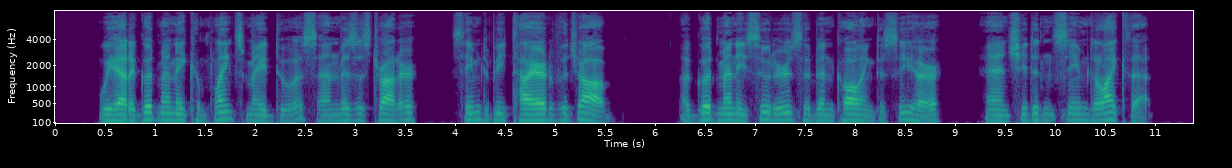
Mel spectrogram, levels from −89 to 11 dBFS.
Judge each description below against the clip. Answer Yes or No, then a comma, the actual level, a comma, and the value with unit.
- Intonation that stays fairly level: Yes, narrow, 1.8 semitones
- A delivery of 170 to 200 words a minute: Yes, average, 190 wpm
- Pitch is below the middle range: Yes, low, 125 Hz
